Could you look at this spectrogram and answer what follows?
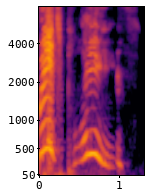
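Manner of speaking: extra enthusiastic delivery. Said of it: "one more time".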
